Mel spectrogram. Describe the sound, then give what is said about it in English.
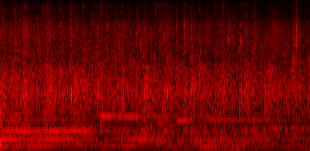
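An audience applauds, a steady wash of many hands clapping at an even level for several seconds, with faint sustained musical tones underneath and no one talking. “Come on, church, let's give them one more clap.”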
